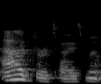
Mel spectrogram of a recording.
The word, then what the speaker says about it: advertisement: how we say advertisement I say advertisement with stress on the first syllable the primary stress but tincture saying we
